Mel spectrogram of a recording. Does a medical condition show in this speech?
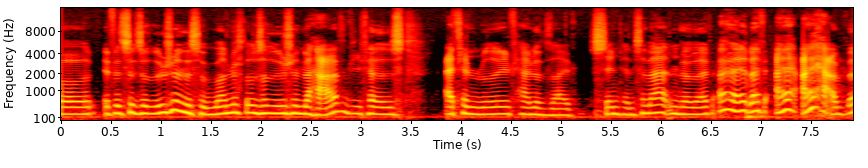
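Yes: oral cancer, partial glossectomy.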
